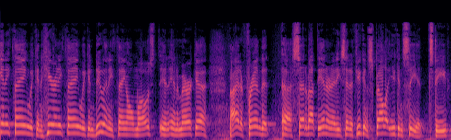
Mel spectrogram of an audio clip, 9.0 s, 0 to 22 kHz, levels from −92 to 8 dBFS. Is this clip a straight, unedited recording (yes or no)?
yes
